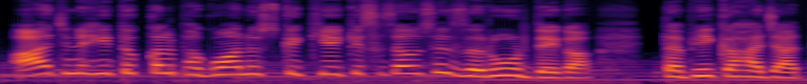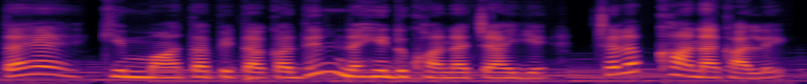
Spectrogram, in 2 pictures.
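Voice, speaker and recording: A woman voicing a caring, concerned village mother in an animated moral story. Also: fairly high pitch, moderate pace, faint music behind, close to an everyday voice. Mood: tender.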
